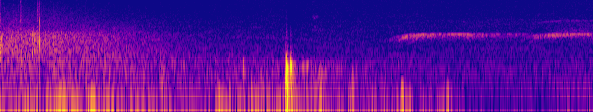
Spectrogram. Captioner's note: applause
